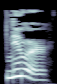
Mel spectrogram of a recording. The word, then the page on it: newer: British English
